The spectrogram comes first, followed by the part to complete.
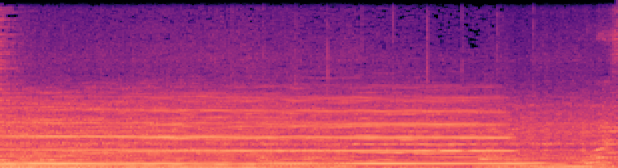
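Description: Distorted electric guitars holding a sustained, ringing chord through the amps, with no drum hits; the held notes drop out about five seconds in.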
